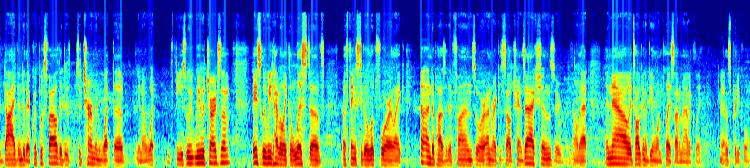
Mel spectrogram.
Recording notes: LIVE from QuickBooks Connect! LIVE at QuickBooks Connect in San Jose.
